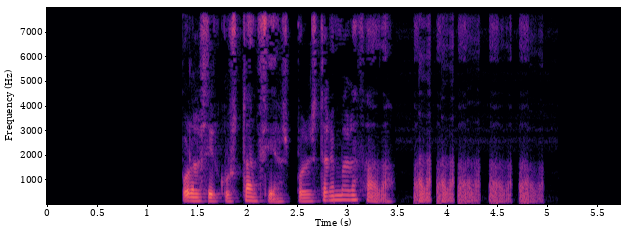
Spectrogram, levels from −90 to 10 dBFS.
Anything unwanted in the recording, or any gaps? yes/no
yes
